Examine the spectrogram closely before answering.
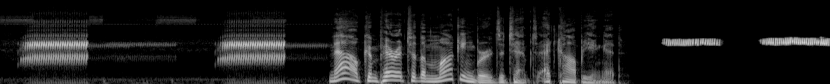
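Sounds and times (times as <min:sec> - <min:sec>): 
Cope's gray tree frog calling with buzzy pulsed trills: 0:00.0 - 0:04.0, 0:06.6 - 0:08.2
speech: 0:03.3 - 0:06.3.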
